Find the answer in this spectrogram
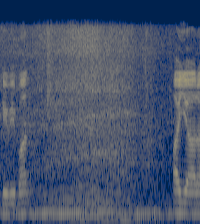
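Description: Television sound playing behind the satellite channel list: a rushing noise over a steady low hum, loudest between about one and three seconds in.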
